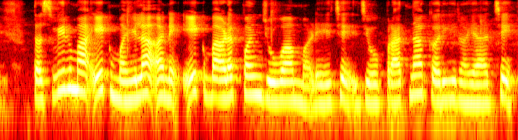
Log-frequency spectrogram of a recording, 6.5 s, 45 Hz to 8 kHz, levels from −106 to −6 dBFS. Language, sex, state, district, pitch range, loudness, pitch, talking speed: Gujarati, female, Gujarat, Valsad, 185-245 Hz, -15 LUFS, 205 Hz, 140 wpm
